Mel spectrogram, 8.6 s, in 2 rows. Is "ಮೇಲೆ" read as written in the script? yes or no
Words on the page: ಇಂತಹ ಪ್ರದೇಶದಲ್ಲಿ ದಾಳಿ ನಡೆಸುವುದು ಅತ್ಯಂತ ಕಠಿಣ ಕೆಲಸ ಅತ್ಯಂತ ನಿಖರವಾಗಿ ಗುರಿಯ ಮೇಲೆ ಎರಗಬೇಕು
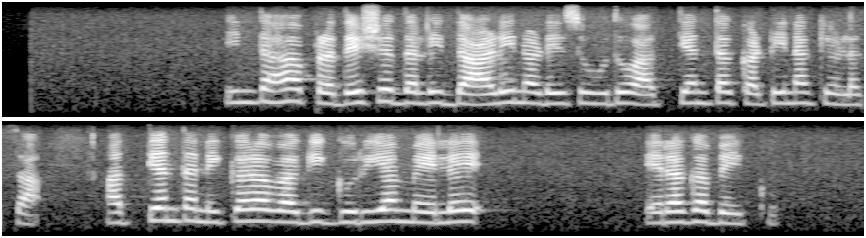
yes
